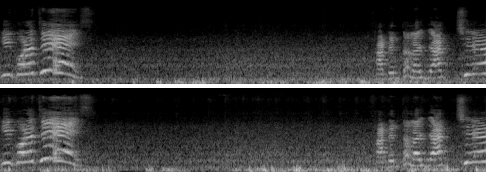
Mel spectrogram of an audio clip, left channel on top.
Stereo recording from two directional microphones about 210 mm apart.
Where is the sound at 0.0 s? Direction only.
10° right (ahead or behind).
